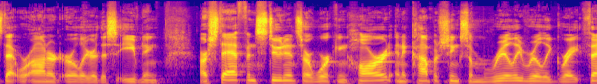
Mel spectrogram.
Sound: none

